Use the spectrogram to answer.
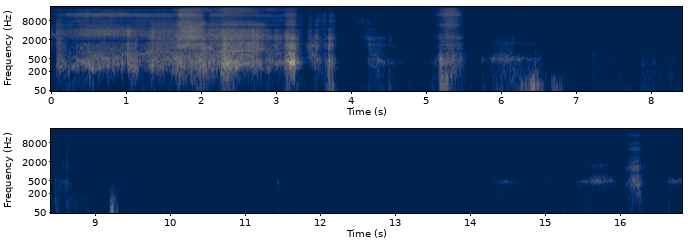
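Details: Person with a worsening head cold and sinus congestion: a loud wet sneeze into a tissue, then congested sniffing and nose-blowing; sneezing with a cold.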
